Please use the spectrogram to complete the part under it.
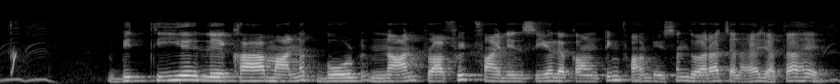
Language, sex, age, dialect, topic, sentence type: Hindi, male, 18-24, Awadhi Bundeli, banking, statement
